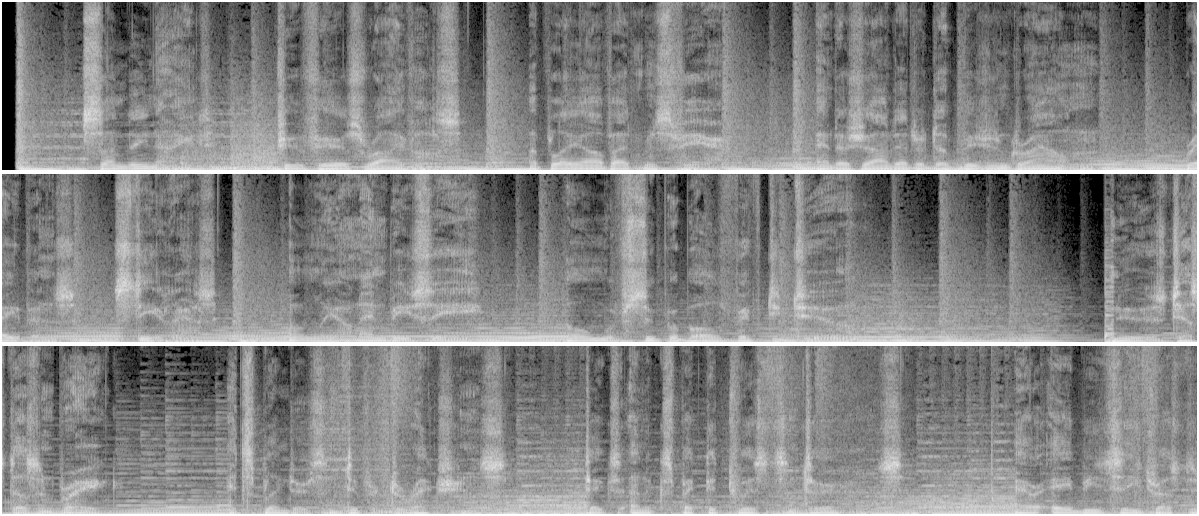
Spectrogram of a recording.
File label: promo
